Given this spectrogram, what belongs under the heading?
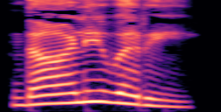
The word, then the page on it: ಧಾಳಿವರಿ: dhāḷivari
